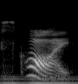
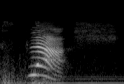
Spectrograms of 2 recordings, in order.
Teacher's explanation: you cannot have the sound sa before the voiceless stop. If you have it, you don't aspirate.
